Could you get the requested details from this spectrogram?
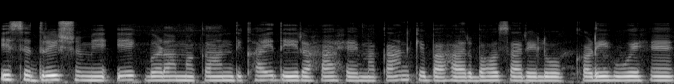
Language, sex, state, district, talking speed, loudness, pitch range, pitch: Hindi, female, Maharashtra, Chandrapur, 175 wpm, -16 LUFS, 180-190 Hz, 190 Hz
